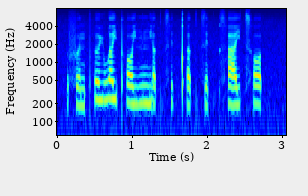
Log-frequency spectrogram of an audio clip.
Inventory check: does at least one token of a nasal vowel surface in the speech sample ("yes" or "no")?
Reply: no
